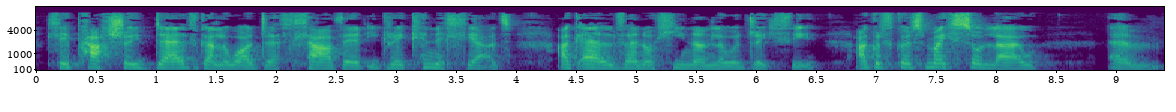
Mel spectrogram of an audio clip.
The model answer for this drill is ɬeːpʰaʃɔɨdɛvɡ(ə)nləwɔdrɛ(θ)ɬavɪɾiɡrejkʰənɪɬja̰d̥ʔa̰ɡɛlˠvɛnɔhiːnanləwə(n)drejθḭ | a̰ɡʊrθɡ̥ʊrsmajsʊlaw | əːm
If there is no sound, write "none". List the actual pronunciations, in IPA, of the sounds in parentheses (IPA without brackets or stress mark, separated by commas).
a, θ, none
